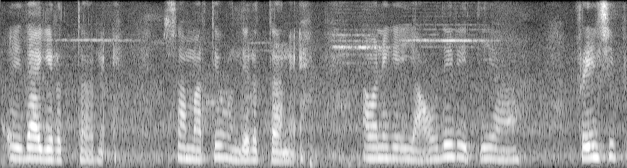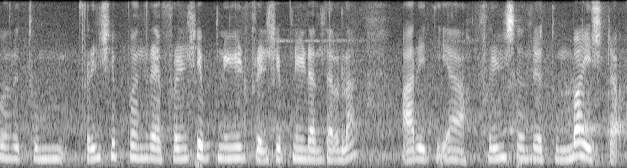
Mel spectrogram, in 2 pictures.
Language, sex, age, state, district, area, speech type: Kannada, female, 30-45, Karnataka, Chamarajanagar, rural, spontaneous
